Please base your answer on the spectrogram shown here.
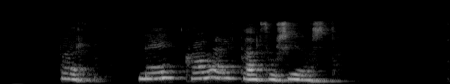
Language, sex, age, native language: Icelandic, female, 60-69, Icelandic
